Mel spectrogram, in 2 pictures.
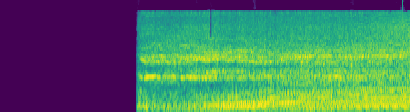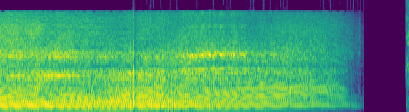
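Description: Full-size truck engine accelerating along a road. It cuts in abruptly a second or so in, rises in pitch over about a second, then holds high and steady before fading out near the end.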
